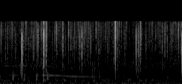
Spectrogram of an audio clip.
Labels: {"label": "biophony", "recorder": "SoundTrap 300"}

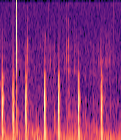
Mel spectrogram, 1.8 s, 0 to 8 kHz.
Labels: {"label": "biophony, knock", "recorder": "SoundTrap 300"}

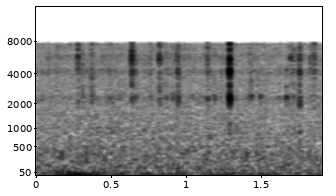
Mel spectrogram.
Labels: {"label": "ambient", "recorder": "HydroMoth"}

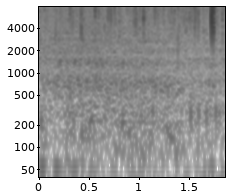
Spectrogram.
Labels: {"label": "biophony", "recorder": "SoundTrap 500"}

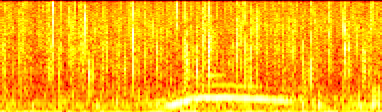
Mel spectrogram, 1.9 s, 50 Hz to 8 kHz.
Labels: {"label": "biophony", "recorder": "SoundTrap 300"}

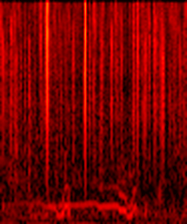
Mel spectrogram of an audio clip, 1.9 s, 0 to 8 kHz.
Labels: {"label": "biophony, cascading saw", "recorder": "SoundTrap 600 or HydroMoth"}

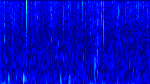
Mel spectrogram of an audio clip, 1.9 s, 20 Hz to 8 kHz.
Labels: {"label": "biophony, dolphin", "recorder": "SoundTrap 500"}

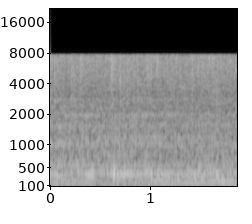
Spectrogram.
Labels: {"label": "anthrophony, boat engine", "recorder": "SoundTrap 300"}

